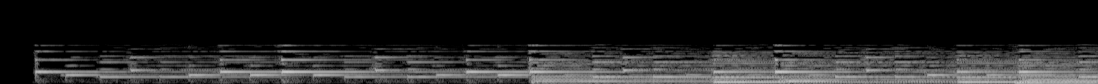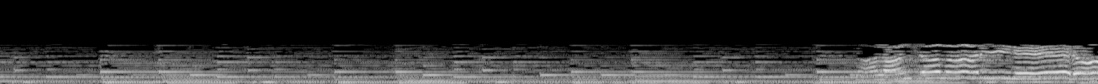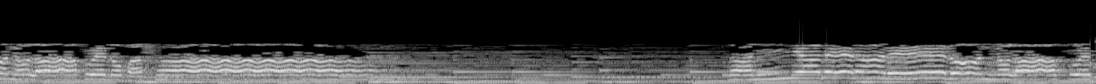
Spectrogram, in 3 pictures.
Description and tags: Cuadro hombre 2
ambient, field-recording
